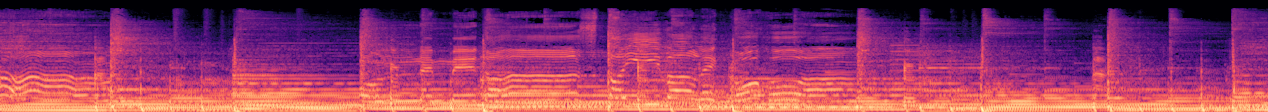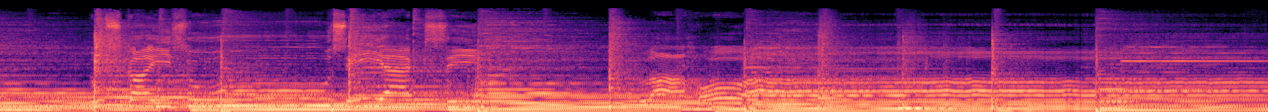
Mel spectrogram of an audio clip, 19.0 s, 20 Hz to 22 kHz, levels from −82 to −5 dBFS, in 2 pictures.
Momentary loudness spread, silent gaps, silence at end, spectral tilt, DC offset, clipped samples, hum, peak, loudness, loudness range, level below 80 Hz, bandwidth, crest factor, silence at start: 3 LU; none; 0 s; -6.5 dB/octave; 0.4%; under 0.1%; none; 0 dBFS; -14 LUFS; 1 LU; -26 dBFS; 16 kHz; 12 dB; 0 s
